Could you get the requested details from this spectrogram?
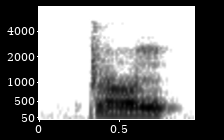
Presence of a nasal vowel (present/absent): absent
